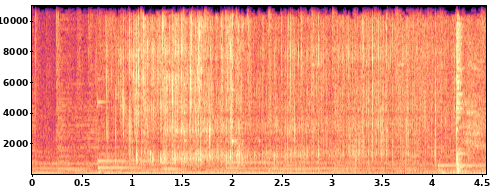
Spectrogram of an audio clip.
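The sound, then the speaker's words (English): Coffee pouring into a favorite mug from Sacred Grounds Cafe in Ruidoso with XOXO on the front, a steady, continuous liquid trickle with a faint hiss and a shifting tone as it fills, ending with a brief louder splash or clink. No one speaks. “But first, let's have some coffee.”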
